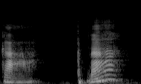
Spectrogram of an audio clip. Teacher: Son vocales abiertas. Por lo tanto, se separan.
